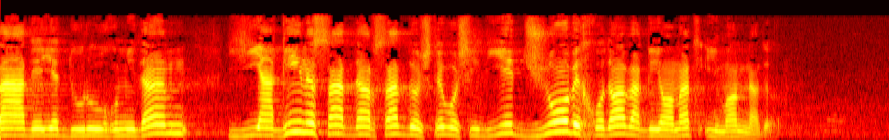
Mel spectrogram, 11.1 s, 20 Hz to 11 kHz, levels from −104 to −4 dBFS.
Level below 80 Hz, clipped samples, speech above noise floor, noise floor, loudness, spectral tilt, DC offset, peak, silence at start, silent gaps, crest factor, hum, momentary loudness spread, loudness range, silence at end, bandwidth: -78 dBFS; under 0.1%; 36 dB; -62 dBFS; -26 LUFS; -5 dB/octave; under 0.1%; -6 dBFS; 0 s; none; 20 dB; none; 12 LU; 3 LU; 1.45 s; 7.8 kHz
